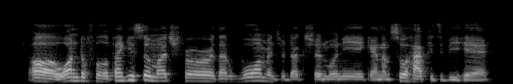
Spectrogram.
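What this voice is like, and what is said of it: Trinidadian accent. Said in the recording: “the accent that you guys would hear is from Trinidad and Tobago ... my accent never left.”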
